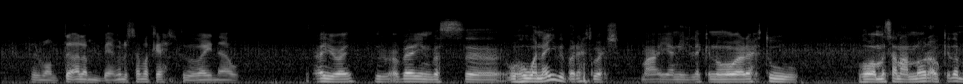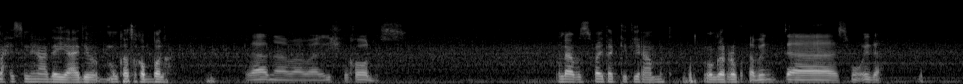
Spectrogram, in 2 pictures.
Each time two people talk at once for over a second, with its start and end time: none

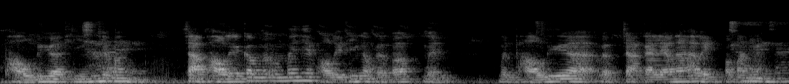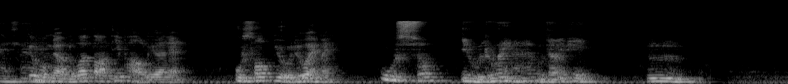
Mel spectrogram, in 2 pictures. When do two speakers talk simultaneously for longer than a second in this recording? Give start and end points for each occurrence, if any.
none

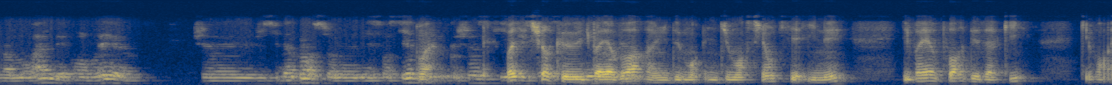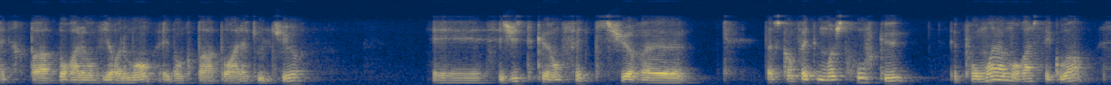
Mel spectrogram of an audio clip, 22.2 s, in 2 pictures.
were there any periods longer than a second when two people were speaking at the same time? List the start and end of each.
5.1-6.4

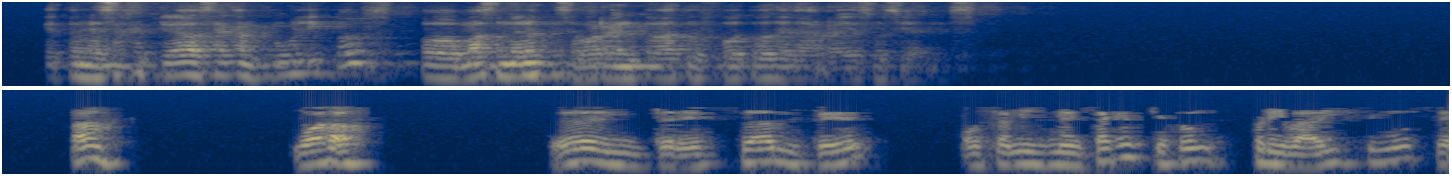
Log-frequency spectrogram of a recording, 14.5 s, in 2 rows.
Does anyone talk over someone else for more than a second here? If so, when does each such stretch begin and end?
none

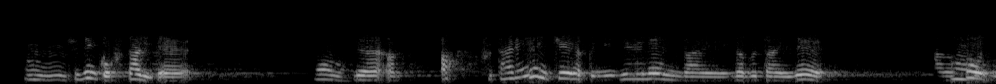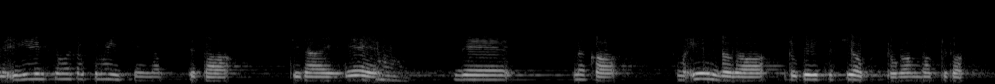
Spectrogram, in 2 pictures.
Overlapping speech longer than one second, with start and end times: none

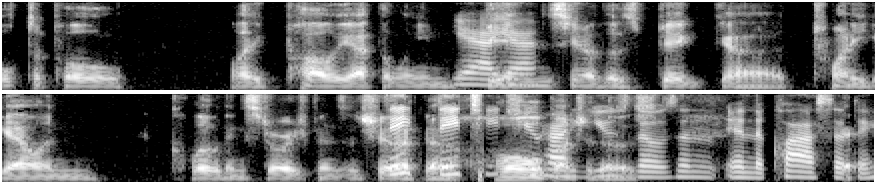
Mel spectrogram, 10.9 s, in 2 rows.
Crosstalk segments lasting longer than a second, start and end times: 7.9-9.5

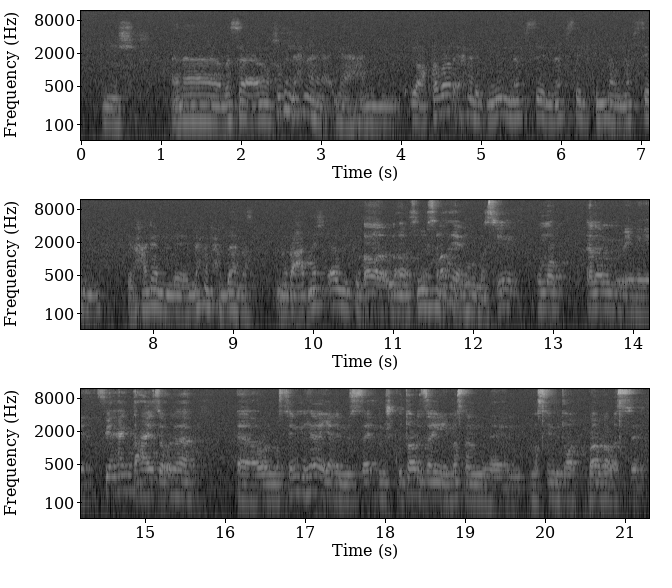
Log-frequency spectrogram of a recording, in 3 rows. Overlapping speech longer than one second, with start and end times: 10.6-12.2

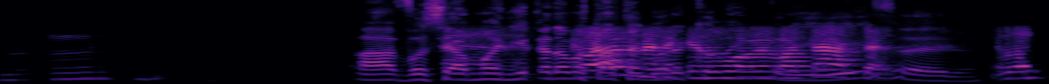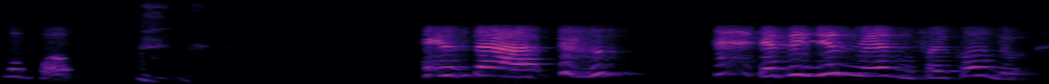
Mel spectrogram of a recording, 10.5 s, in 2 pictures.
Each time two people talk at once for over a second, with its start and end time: 2.2-4.5

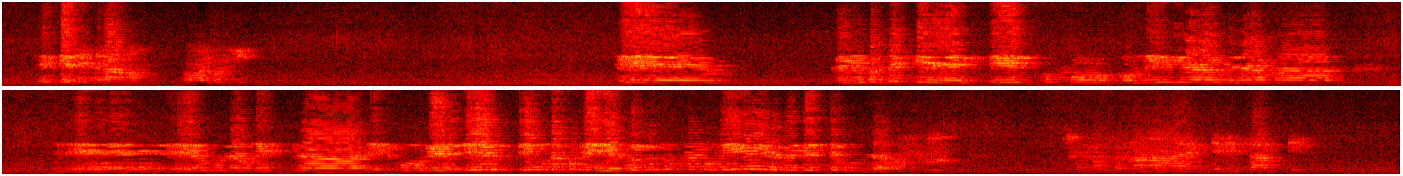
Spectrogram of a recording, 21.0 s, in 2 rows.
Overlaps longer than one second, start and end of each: none

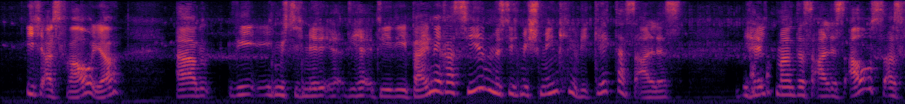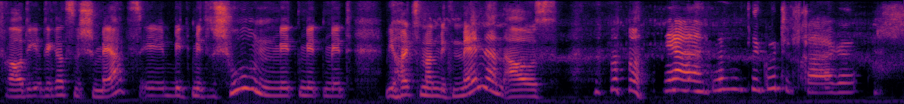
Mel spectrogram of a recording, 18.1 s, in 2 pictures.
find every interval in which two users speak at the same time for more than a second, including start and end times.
none

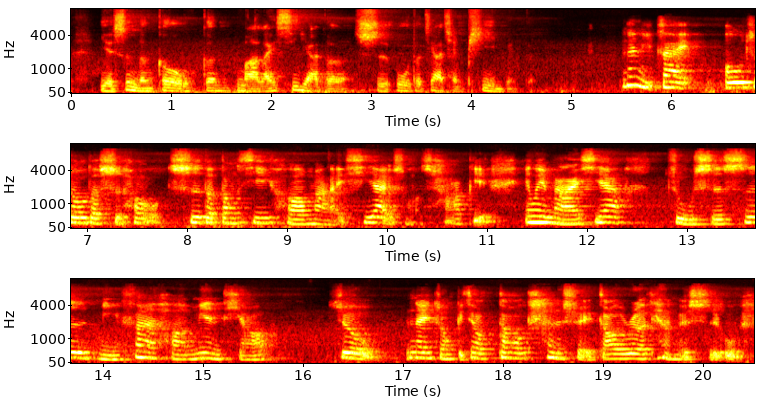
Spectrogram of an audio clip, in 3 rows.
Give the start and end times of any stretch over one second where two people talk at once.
none

